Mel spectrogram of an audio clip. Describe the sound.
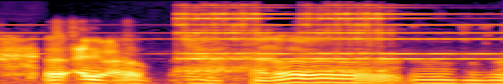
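A telephone rings steadily and fairly loudly for most of the moment as a call is placed to an aunt, with voices talking over the ringing throughout.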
